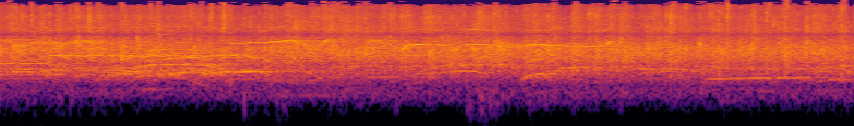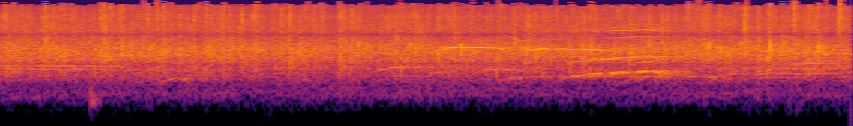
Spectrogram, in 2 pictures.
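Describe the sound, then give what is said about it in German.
Audience applause as a standing audience welcomes the preacher: a dense, steady wash of clapping that holds at an even loudness for over ten seconds, with a few voices mixed in. “lass uns aufstehen, ihn mit einem Riesenapplaus begrüßen”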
